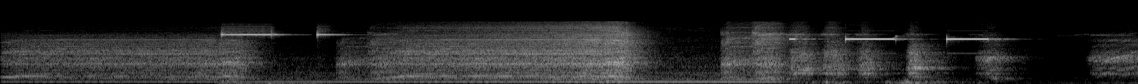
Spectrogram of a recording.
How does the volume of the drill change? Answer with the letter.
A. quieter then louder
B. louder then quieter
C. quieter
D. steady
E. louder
B.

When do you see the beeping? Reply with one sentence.
You can hear the beeping from 2.2 to 3.4 s and from 7.8 to 9.9 s.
